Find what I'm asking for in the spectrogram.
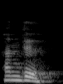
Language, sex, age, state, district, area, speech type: Sindhi, female, 45-60, Gujarat, Surat, urban, read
